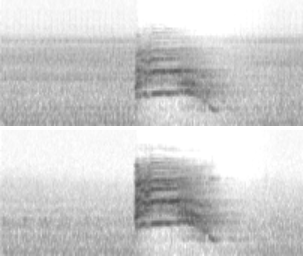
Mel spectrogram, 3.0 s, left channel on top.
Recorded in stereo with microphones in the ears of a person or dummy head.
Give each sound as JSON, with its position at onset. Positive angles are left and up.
{"t": 1.3, "sound": "a scream", "side_deg": -75, "distance_m": 1.8}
